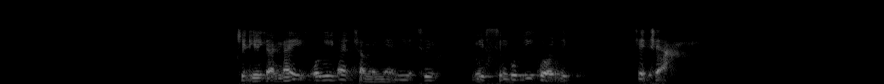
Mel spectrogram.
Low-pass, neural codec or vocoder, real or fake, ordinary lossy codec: 5.4 kHz; codec, 16 kHz, 1 kbps, FreqCodec, smaller model; fake; none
